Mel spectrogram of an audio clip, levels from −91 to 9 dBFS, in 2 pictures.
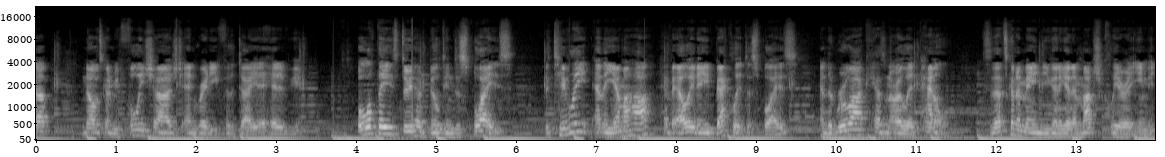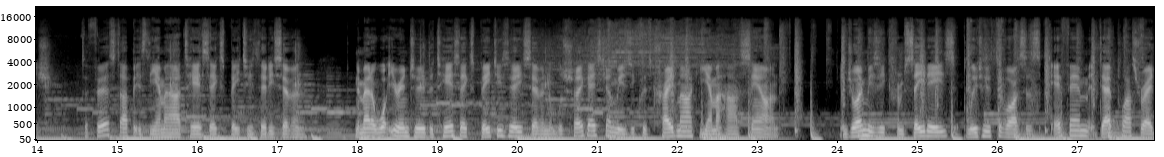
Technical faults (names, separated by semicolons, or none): overlap between stream segments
